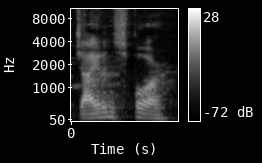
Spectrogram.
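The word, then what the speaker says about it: Giresunspor: too much detail but it's jiren spore that's that's how you say it they're a green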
